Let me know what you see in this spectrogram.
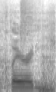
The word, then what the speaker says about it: Clardy: Troy Clarity here. You can follow me on Twitter at Troy Clarity. Last name is spelled C-L-A-R-D-Y.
